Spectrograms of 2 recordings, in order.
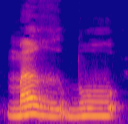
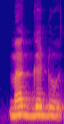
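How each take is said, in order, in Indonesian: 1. Tidak ada vokal tambahan setelah konsonan tengah. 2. Ada vokal tambahan setelah konsonan tengah. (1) "tapi maghdu" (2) "ini ini fatal nih. Jangan sampai seperti itu"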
